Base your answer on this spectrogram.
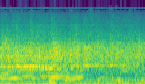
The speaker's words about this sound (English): Your hand clap is scanty, please. Why don't you clap your hands properly?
